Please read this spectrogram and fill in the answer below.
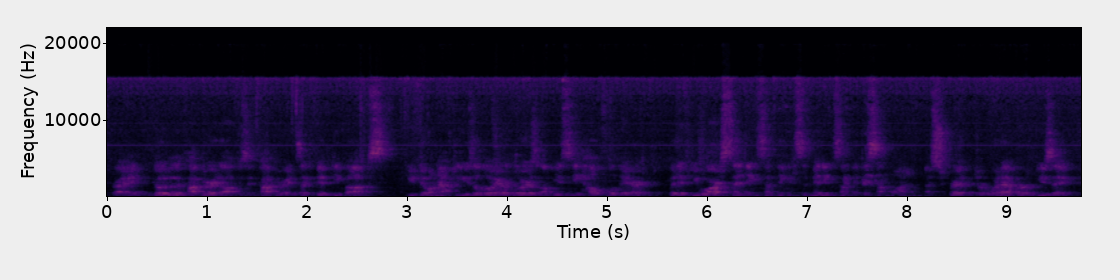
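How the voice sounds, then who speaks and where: Male panelist, steady and methodical, flat delivery, picked up from afar in a noisy, echoing hall. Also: fairly low pitch. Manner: methodical, often tags "right?". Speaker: panelist answering audience questions. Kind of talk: live panel Q&A. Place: large indoor event space. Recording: echoey hall from far off, noisy.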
